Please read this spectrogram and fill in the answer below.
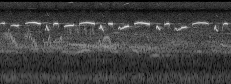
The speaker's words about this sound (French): C'est un roitelet huppé qui a cette petite voix très aiguë. Sipiti, sipiti, sipiti. Avec un final énergique. C'est un chant peu sonore, ce qui est normal pour un si petit oiseau.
